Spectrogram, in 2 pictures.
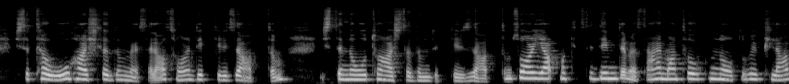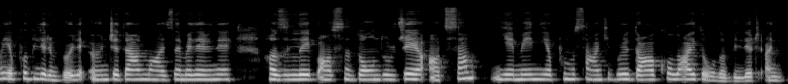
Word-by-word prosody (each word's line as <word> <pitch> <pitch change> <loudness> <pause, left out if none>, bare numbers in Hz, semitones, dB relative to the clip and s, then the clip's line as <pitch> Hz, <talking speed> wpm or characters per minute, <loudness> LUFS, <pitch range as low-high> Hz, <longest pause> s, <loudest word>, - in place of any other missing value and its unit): işte, 245 - -7
tavuğu 250 0 +3
haşladım, 230 -3 0
mesela, 195 +6 -3
sonra 220 -2 -3
dipfrize 215 -2 -1
attım. 245 +4 -5 0.3
İşte, 235 -2 -1
nohutu 225 0 +2
haşladım, 190 -3 -2
dipfrize 165 +1 -4
attım. 140 - -5
Sonra 280 0 +5
yapmak 270 0 +1
istediğimde, 265 -1 +1
mesela, 235 - -1
hemen 245 -1 +3
tavuklu, 250 0 +1
nohutlu 225 0 -1
bir 240 -1 0
pilav 220 0 -1
yapabilirim. 250 -5 0
Böyle, 215 - +1
önceden 225 +1 +1
malzemelerini 225 +1 0 0.3
hazırlayıp 225 0 +3
aslında 220 +1 -2
dondurucuya 220 +2 +2
atsam 265 +8 -2
yemeğin 230 -2 +1
yapımı 235 +1 -1
sanki, 230 -1 -4
böyle, 240 0 +2
daha 220 0 +3
kolay 235 0 +1
da - - +1
olabilir. 165 0 -2
Hani, 180 0 -5
230 Hz, 145 wpm, -20 LUFS, 215-245 Hz, 0.3 s, Sonra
